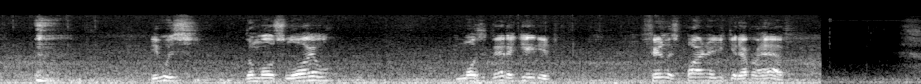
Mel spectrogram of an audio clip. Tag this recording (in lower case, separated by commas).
speech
